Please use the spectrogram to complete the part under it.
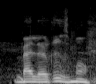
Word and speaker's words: Malheureusement: Malheureusement.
